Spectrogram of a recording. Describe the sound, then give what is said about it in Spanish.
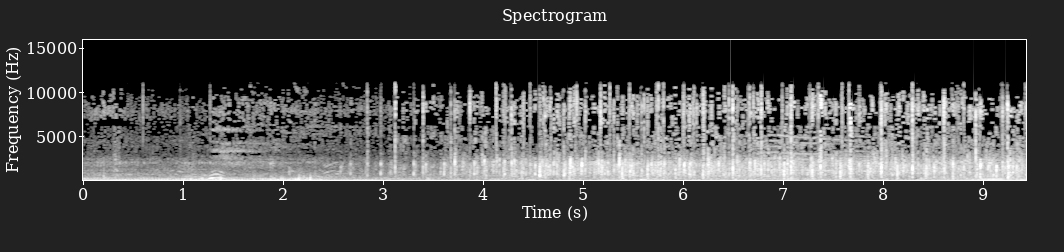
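A crowd breaks into applause for a female speaker, many hands clapping in a dense, steady patter that builds after a brief moment of voices and continues without pause to the end. “Los aplausos para la ponente”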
